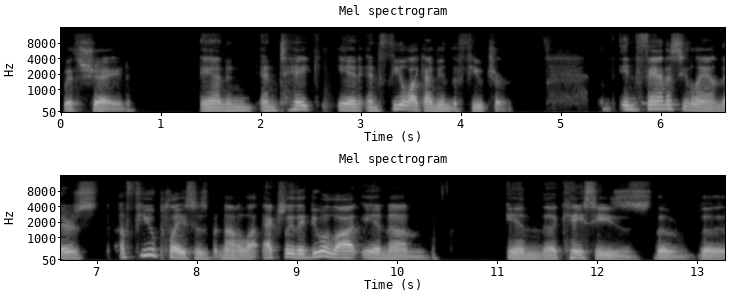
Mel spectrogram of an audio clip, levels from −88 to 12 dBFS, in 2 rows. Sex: male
